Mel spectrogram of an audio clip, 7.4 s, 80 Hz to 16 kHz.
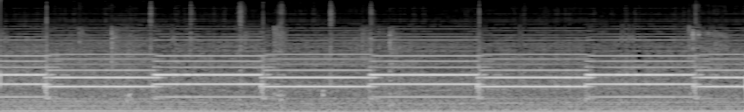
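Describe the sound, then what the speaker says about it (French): A fire engine siren from the video game Farming Simulator 2017 wails steadily, switching back and forth between two tones about once a second, fairly loud and uninterrupted. "on peut couper les sirènes."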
